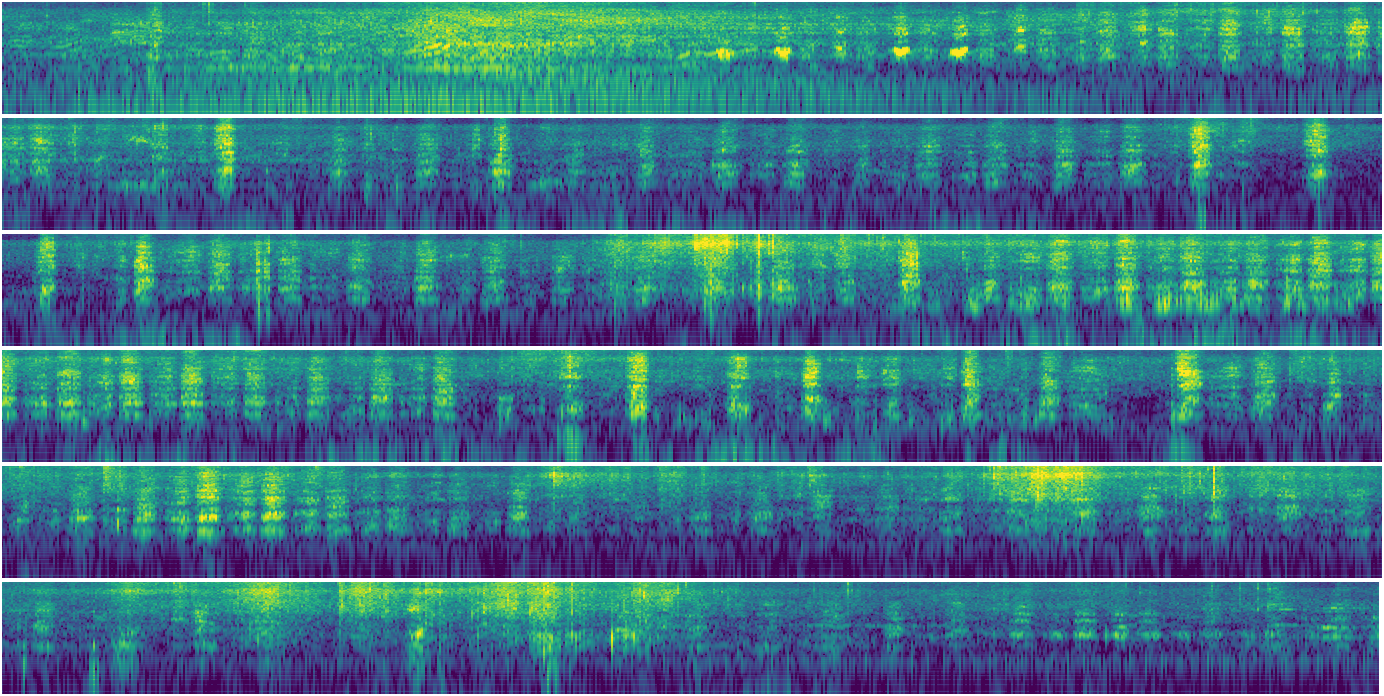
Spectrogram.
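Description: A beagle panting while it digs in loose soil with its front paws, with repeated short scratches and scrapes of claws on dirt and grass.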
